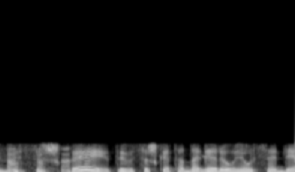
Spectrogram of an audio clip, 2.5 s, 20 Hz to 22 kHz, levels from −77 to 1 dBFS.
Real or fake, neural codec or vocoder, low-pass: real; none; 3.6 kHz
